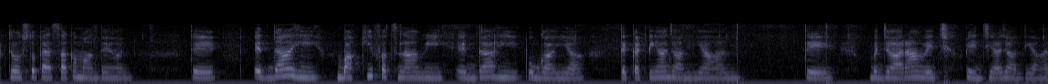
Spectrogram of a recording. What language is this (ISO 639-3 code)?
pan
